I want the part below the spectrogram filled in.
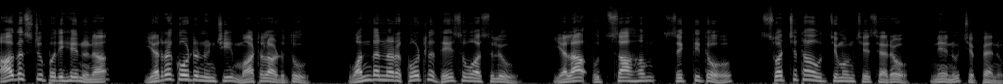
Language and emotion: Telugu, neutral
